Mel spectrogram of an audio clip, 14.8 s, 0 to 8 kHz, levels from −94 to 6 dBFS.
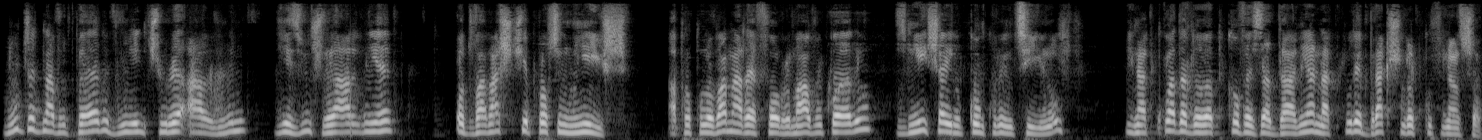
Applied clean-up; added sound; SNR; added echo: neural mask model DeepFilterNet 3.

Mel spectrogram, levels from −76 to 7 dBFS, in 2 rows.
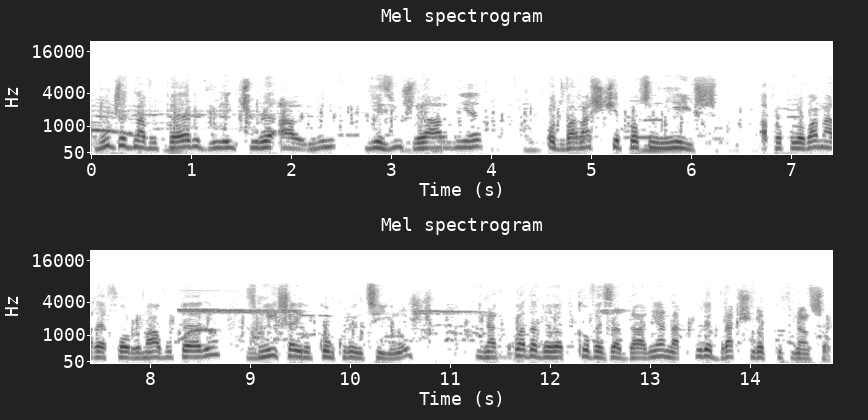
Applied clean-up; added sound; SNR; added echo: classical method spectral subtraction.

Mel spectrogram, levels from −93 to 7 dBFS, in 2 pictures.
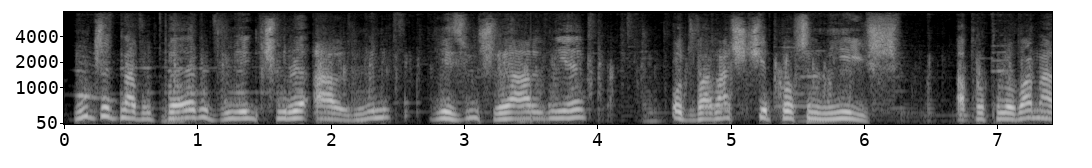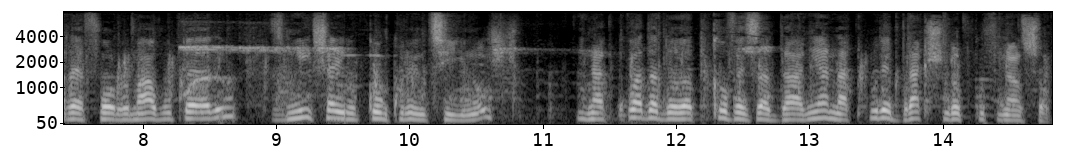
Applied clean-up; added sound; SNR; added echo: neural mask model RNNoise.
